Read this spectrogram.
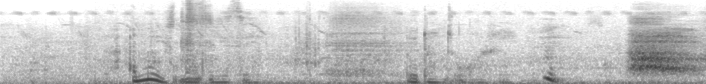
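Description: A woman speaks softly and pleadingly close by.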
